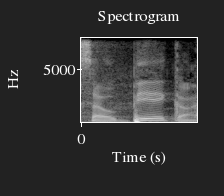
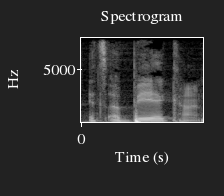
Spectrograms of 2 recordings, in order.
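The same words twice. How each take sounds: First: Beer can said like Jamaican bacon; Jamaican accent. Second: Beer can with a British accent. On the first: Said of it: "Jamaican accent". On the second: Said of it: "when you say beer can in a British accent". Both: Shown as a demonstration.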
